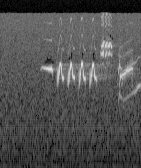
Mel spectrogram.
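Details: Common redstart delivering a high thin opening note, four rhythmic bright chirps, a very high trill and a scratchy down-sliding ending.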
